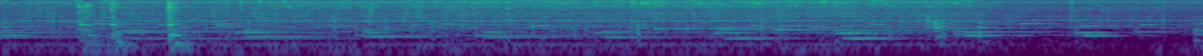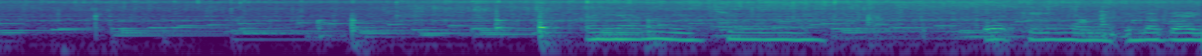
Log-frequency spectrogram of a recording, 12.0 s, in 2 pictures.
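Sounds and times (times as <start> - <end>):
light background music: 0.0 - 12.0
vegetables sizzling in hot oil: 0.0 - 12.0
wooden spoon knocking pot: 7.6 - 9.4.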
